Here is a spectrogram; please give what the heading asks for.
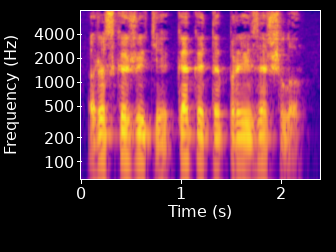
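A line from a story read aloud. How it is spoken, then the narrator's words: Soft, gentle. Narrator (Russian): мягко сказал Мегре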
